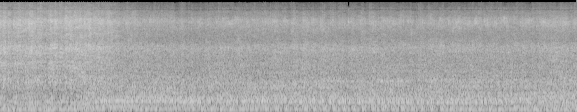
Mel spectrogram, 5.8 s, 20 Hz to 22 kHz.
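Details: V8 in an S15 on its first start, before exhaust is built: deep steady rumble with even firing and a slightly hunting idle; normal running.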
